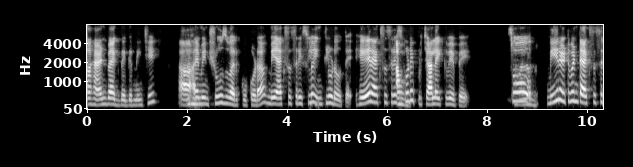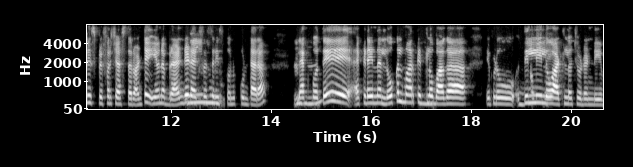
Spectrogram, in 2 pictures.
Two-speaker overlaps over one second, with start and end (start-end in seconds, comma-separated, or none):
none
